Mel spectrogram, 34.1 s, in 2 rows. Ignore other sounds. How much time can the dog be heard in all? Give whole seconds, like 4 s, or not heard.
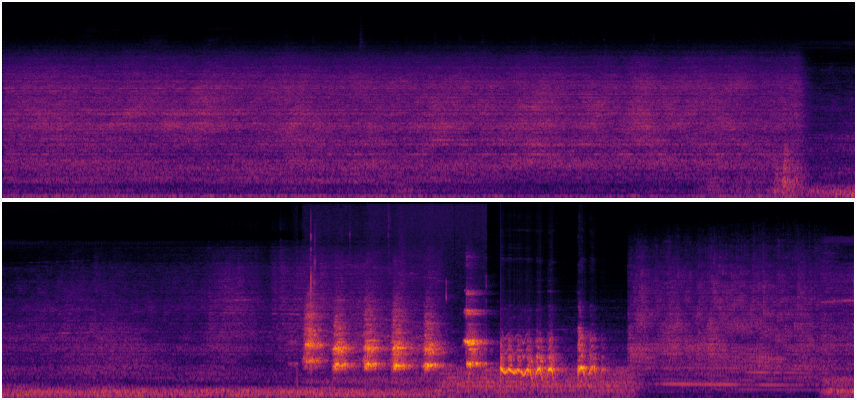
6 s.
